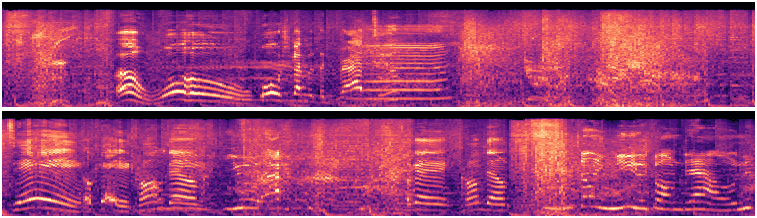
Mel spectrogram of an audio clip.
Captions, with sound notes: Oh, whoa! Whoa, she got with the grab too? (Charizard growls) Dang! Okay, calm down. - You-- (laughing) - Okay, calm down. - You're telling me to calm down?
